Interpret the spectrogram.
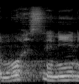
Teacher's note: حا کو حلق سے ادا کریں گے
